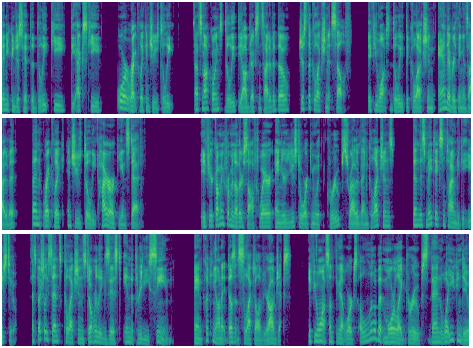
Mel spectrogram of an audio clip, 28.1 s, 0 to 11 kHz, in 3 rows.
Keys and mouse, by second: 0.7 click, 7.2 ctrl+z, 9.9-12.1 drag, 20.2 click, 23.3 click, 23.8 click.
